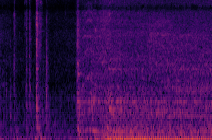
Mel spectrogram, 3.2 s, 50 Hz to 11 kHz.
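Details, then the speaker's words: 2003 Chevy Suburban with a 5.3 V8 and 100,000 miles, long-crank hard start, after replacing a fuel pressure regulator with a failed O-ring and sitting 12 hours. A brief crank of about a second, then a clean catch into a steady, even idle. "so now it starts like a stud horse in the spring"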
